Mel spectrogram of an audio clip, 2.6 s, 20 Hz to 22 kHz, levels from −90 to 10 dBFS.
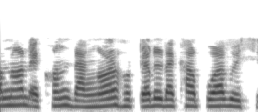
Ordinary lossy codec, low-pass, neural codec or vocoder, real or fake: none; 5.4 kHz; none; real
